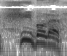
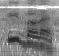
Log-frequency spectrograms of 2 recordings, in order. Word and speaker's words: Shibboleth: They said, All right, say Shibboleth. If he said, Sibboleth. Because he could not pronounce the word correctly, they seized him and killed him at the fords of the Jordan.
